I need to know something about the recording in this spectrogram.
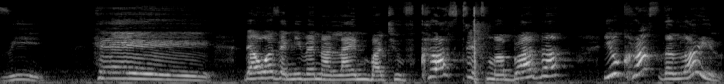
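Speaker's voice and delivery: loud, high, slow scolding; government scolding. Retold or imitated. Government warning the hitman he crossed the line, loud mock scolding. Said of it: "the government was like".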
